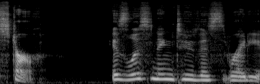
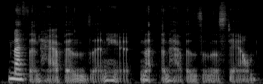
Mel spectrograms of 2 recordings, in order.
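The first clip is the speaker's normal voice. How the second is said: soft, low mock of the sleepy town, ending in a whisper; hushed mock; 5 semitones lower, 12 dB quieter than usual. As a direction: drop to a whisper as if nothing ever happens. Mocking the sleepy small town.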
